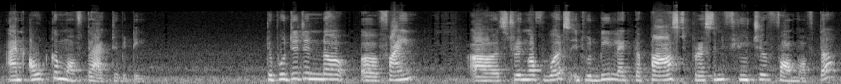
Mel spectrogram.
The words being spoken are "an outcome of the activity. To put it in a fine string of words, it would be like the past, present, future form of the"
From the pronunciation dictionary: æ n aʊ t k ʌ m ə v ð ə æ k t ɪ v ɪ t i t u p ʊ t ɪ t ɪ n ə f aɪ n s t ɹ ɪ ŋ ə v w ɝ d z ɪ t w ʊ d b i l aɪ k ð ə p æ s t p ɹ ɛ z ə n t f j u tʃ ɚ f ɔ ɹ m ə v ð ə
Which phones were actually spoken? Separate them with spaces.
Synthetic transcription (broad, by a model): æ n aʊ t k ʌ m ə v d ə æ k t ɪ v ɪ t i t u p ʊ t ɪ t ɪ n ə f aɪ n s t ɹ ɪ ŋ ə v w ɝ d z ɪ t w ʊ d b i l aɪ k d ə p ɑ s t p ɹ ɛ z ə n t f j u tʃ ɚ f ɔ ɹ m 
